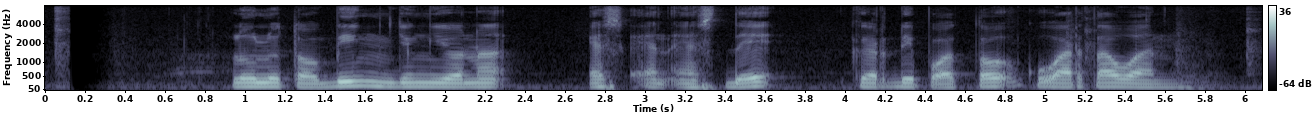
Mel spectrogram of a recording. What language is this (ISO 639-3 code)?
sun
